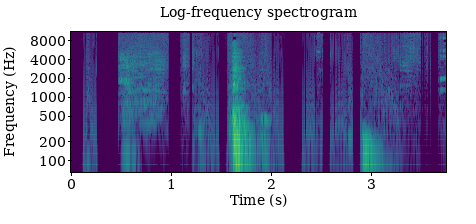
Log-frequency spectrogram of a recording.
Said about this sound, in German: Na gut, dann reißen wir die Hülse mal an hier. Ah, direkt den Mülleimer getroffen.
